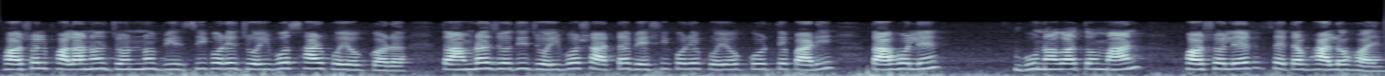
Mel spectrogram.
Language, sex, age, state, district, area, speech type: Bengali, other, 45-60, West Bengal, Jhargram, rural, spontaneous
